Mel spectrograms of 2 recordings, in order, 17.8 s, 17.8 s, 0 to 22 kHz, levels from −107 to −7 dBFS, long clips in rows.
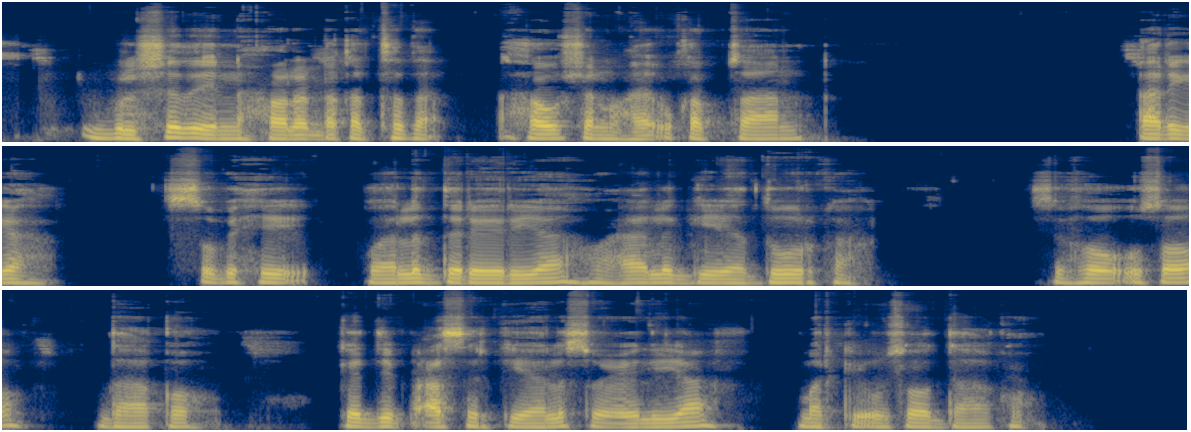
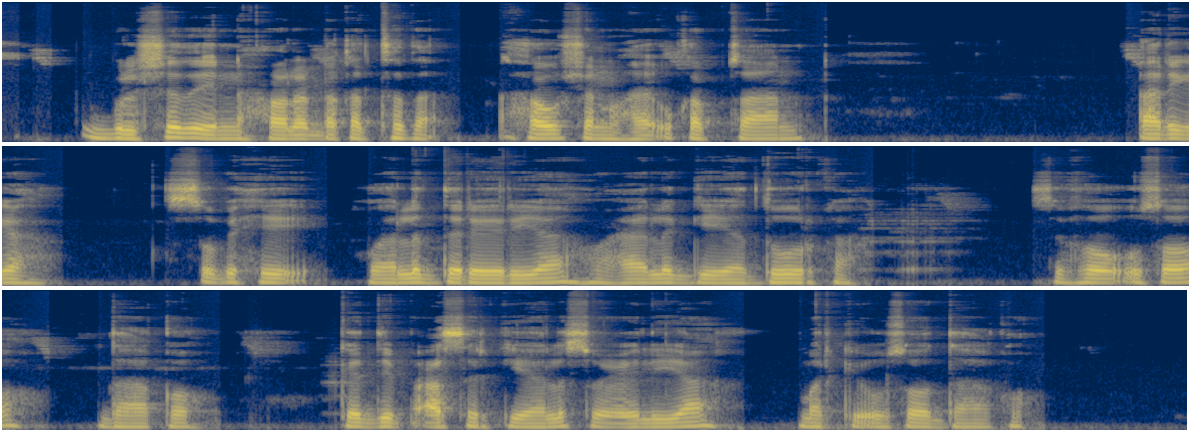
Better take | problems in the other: second | noise reduction (neural mask model Resemble Enhance denoiser)

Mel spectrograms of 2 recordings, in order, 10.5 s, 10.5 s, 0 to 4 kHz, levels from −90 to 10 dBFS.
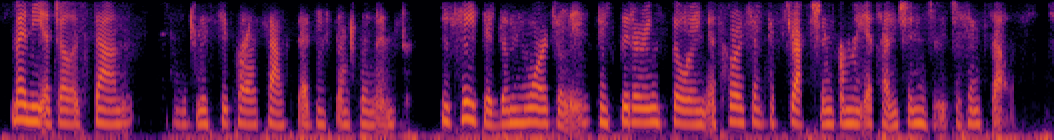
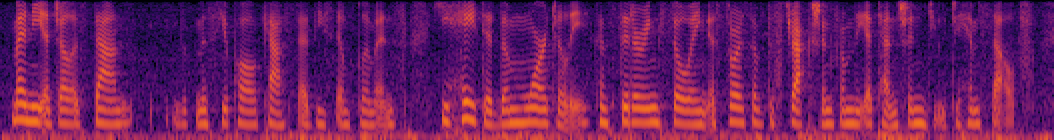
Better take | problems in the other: second | noise reduction (neural mask model Resemble Enhance denoiser)

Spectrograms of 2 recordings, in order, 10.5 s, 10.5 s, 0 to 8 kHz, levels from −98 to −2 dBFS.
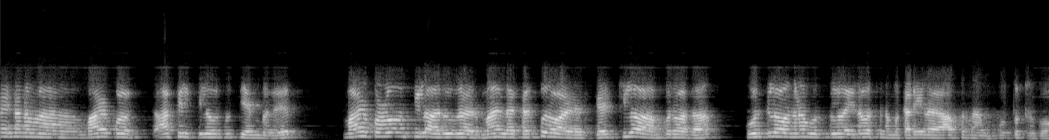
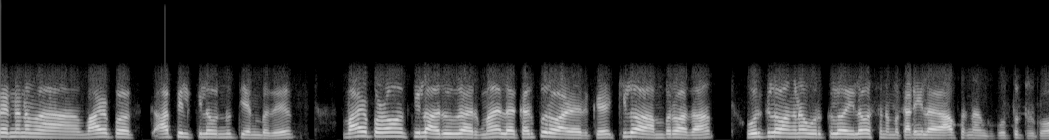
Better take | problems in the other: second | noise reduction (neural mask model DeepFilterNet 3)

